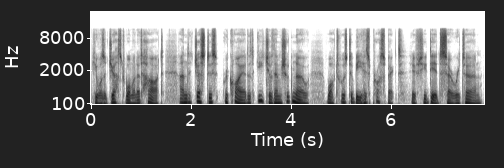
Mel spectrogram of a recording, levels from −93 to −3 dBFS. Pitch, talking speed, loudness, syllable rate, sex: 115 Hz, 205 wpm, -20 LUFS, 4.9 syllables/s, male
